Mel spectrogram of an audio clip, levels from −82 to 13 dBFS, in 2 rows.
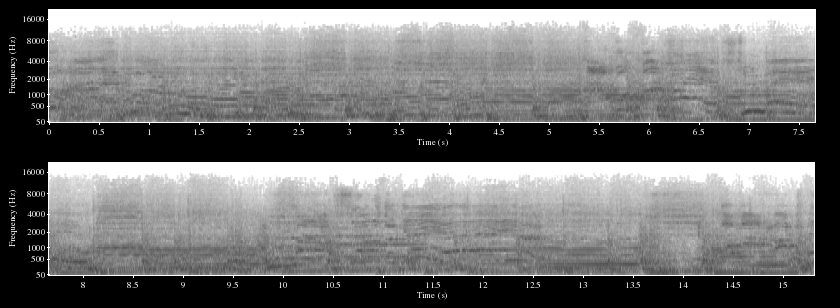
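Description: No technical faults are audible.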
